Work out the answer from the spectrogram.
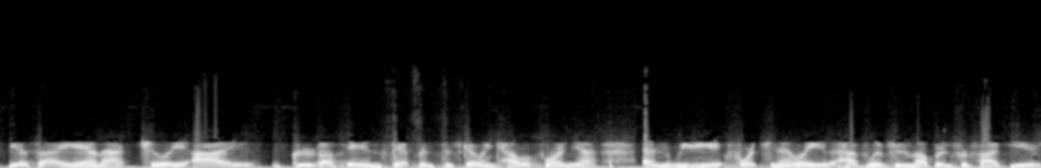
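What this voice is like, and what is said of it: American accent. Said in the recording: “I'm detecting a bit of an accent there ... you've still got your American accent”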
